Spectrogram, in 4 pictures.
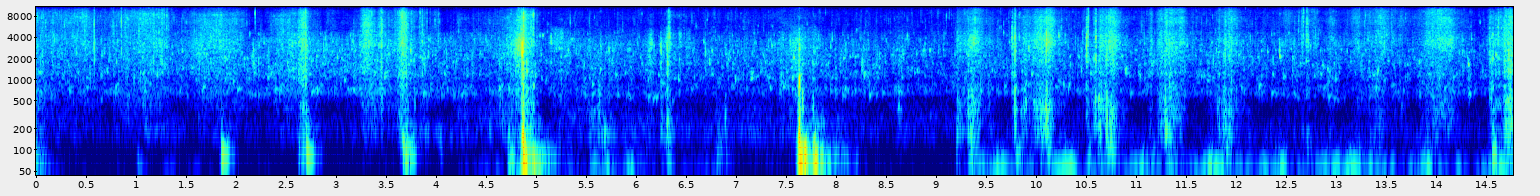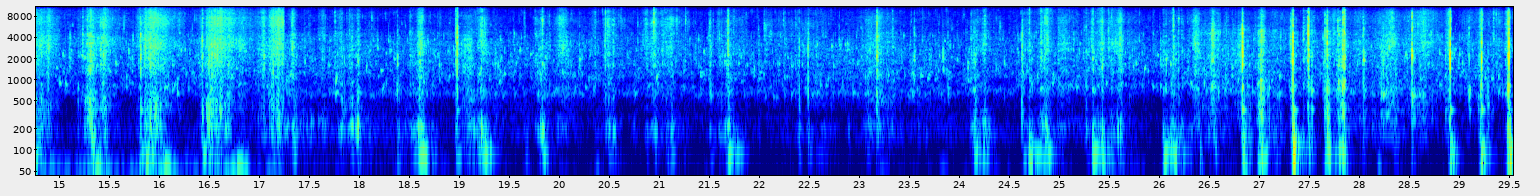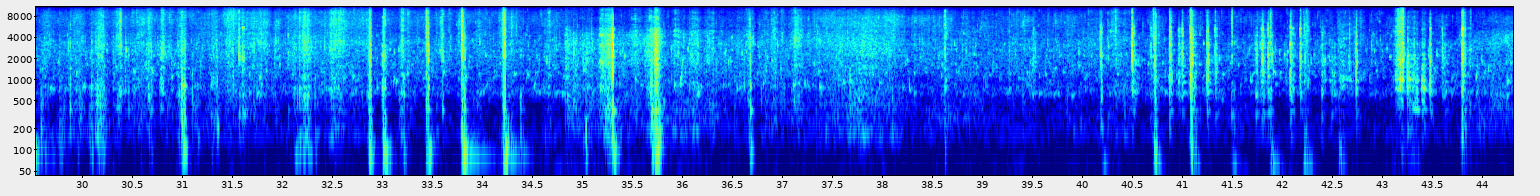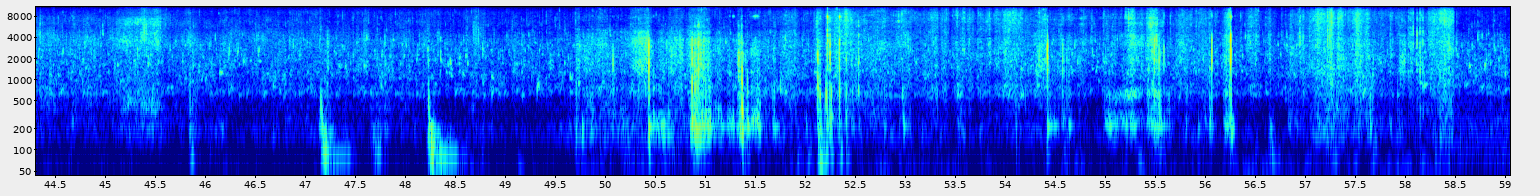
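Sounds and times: hand tool digging in soil: 0.0 - 4.0, 9.2 - 23.4, 24.1 - 38.2, 40.2 - 44.0, 49.7 - 58.6.

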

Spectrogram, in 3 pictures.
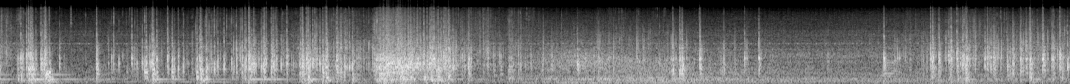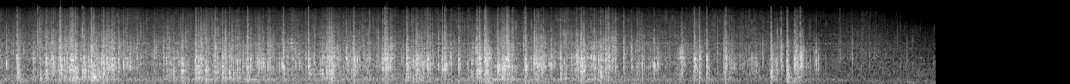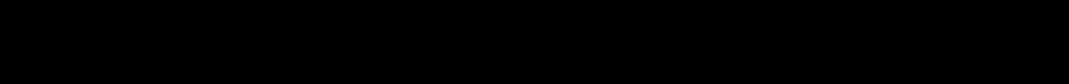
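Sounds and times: tyre crushing brittle things: 0.0 - 7.7, 8.8 - 19.6.

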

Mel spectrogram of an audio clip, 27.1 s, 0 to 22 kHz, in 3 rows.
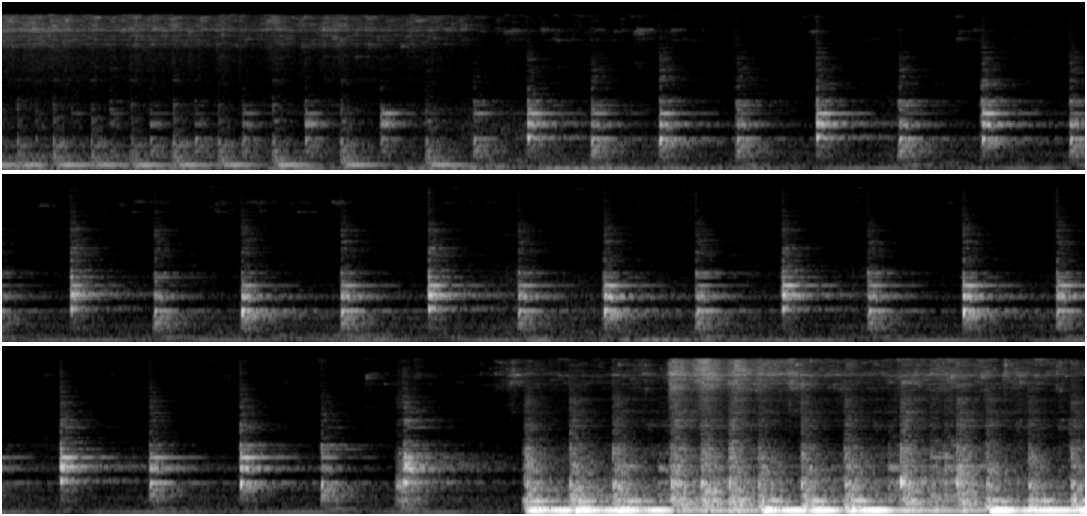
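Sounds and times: dense drum rhythm with jingling: 0.0 - 6.4, 22.2 - 27.0.

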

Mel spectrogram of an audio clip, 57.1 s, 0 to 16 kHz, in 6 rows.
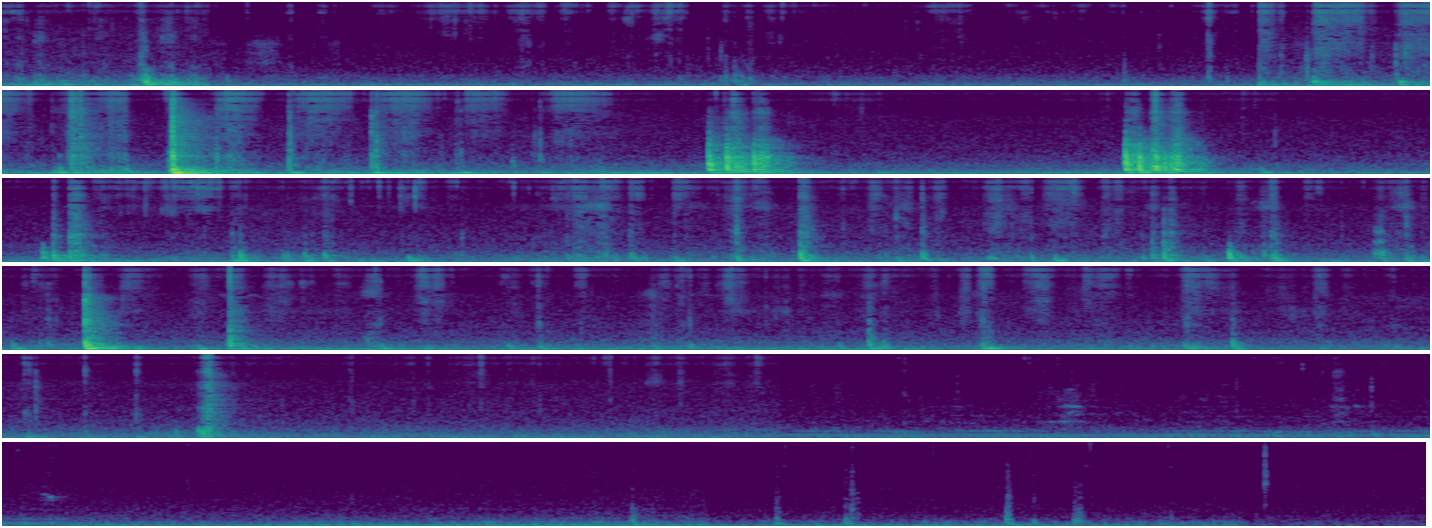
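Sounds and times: hands kneading dough on wood: 0.0 - 15.2, 19.2 - 43.4, 51.7 - 55.8
dough thudding on table: 8.9 - 12.3.

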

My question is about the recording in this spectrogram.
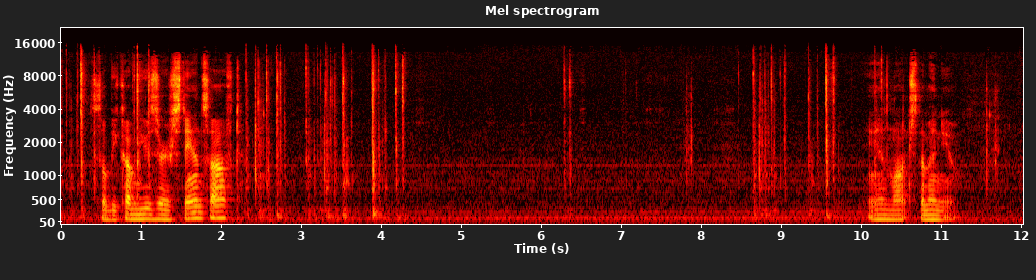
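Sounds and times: steady low hum: 0.0 - 12.0
keyboard keystrokes: 2.3 - 4.4.

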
